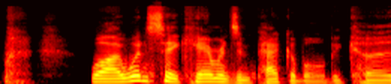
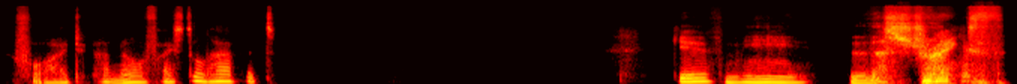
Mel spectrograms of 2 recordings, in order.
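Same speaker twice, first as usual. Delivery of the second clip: praying for patience through teeth. Pretend. Exasperated prayer for patience.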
